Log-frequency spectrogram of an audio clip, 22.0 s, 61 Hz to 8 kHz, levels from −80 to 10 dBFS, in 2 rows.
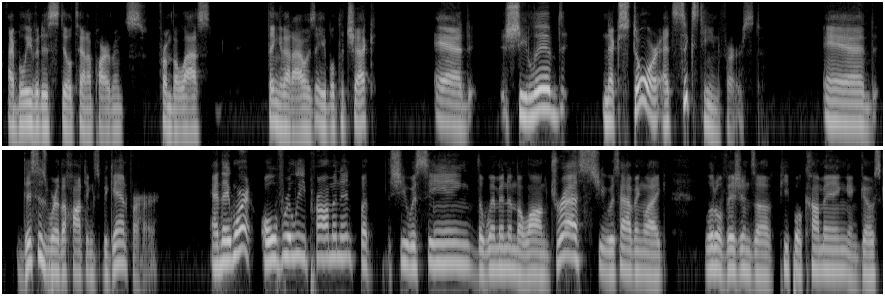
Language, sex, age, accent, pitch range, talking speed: English, male, 40-59, American, 120-145 Hz, 165 wpm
